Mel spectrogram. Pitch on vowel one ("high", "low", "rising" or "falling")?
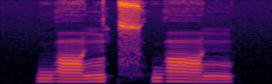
rising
